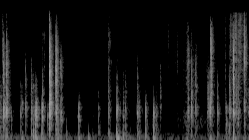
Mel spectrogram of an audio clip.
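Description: A sheet of lined notebook paper coated with blue glitter is rubbed flat under a palm and long nails, then held in both hands and crinkled. Quiet, bright, gritty scratches and crackles come in short irregular bursts with small gaps between them. A faint low hum sits underneath throughout.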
